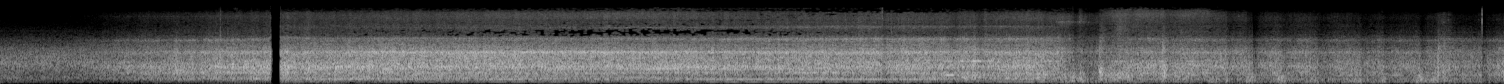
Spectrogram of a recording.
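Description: Electric passenger train with double-deck coaches passing at close range: a loud, steady rumble of wheels on rail that builds over the first few seconds. About ten and a half seconds in, the rumble drops and turns uneven, with scattered clicks, as the end of the train goes by. A brief dropout about three seconds in marks an edit.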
